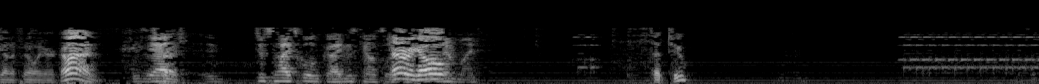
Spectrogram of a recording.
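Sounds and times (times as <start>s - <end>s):
speech: 0.0s - 4.9s, 6.5s - 7.0s
quiet hum: 0.0s - 10.3s
telephone ringing with a bright steady bell tone: 9.0s - 10.3s.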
